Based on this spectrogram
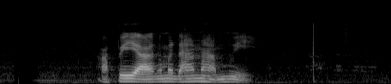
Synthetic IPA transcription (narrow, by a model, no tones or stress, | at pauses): apeːaːɡəməd̪aɦaməɦamuʋḛː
